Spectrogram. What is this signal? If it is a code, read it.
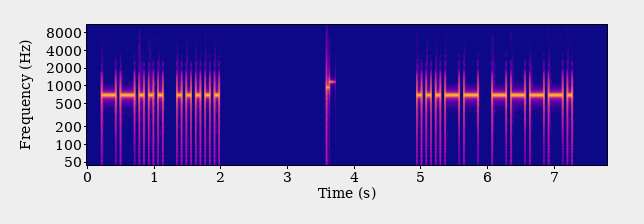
Morse code, heard as a keyed tone, about 17 wpm, 700 Hz. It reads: 75 39
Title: Numbers - 2-Digit 17wpm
